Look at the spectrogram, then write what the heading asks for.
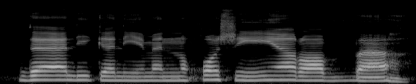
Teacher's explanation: خو کو موٹے پڑھنے، یہ حروف حلقی میں سے ہے. رب، را پر زبر ہے اور اینڈ پہ آیت کے اینڈ پہ کیا کرنا ہے، ہاں کی آواز نکالنی ہے.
